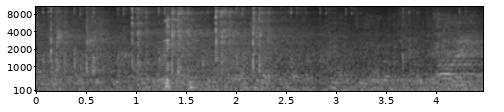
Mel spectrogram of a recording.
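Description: Table tennis rally: the ball clicking sharply off the bats and the table, several hits roughly half a second apart, the loudest a little over a second in, stopping after about two seconds.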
